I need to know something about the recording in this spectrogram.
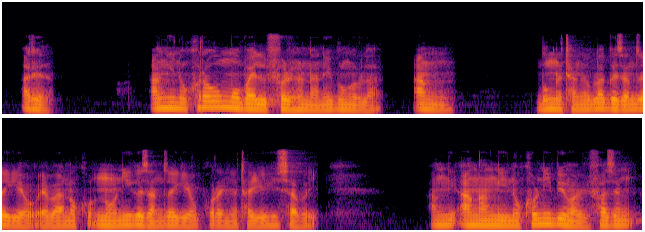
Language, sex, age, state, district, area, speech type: Bodo, male, 18-30, Assam, Kokrajhar, rural, spontaneous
